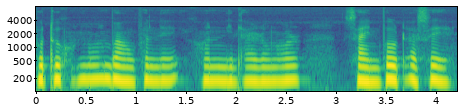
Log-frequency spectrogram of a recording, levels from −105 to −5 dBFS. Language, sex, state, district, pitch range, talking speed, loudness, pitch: Assamese, male, Assam, Sonitpur, 180-190 Hz, 115 wpm, -15 LUFS, 185 Hz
